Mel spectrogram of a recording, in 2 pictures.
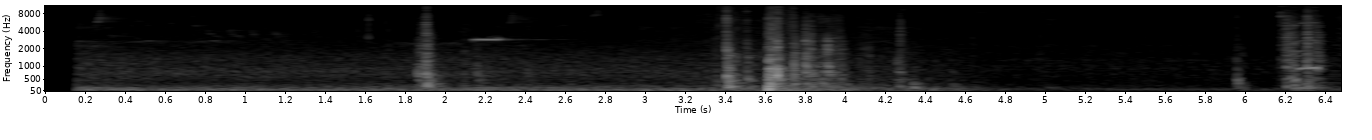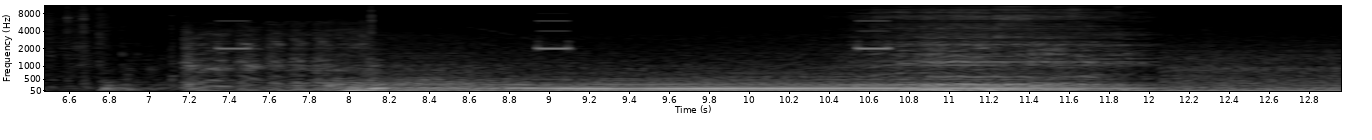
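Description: Clicks and knocks of the door being opened and shut on a 2009 Nissan 370Z, then its 3.7-litre V6 push-button started: the starter cranks about seven seconds in, the engine catches about a second later and settles into a steady idle. A few short electronic beeps sound during the start-up.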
